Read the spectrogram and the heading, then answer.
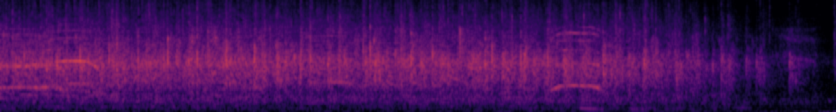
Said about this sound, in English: I just said you got re-engaged. That's why everybody's clapping for you. No, I'm just kidding. They're just appreciating you for being their pastor.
